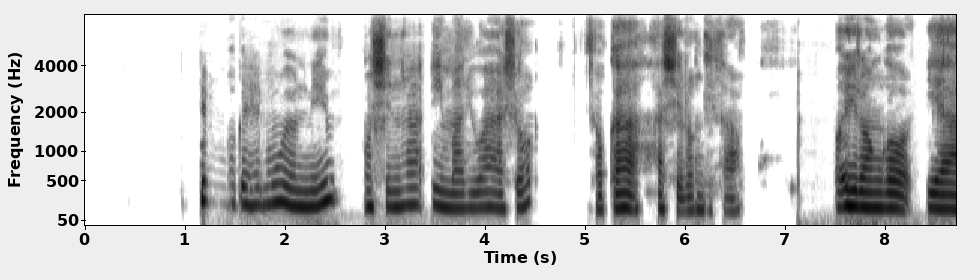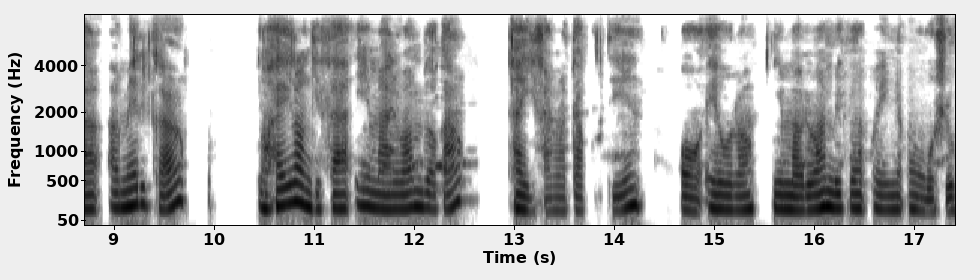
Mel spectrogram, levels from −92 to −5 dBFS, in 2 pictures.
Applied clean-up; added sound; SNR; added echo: neural mask model DeepFilterNet 3.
